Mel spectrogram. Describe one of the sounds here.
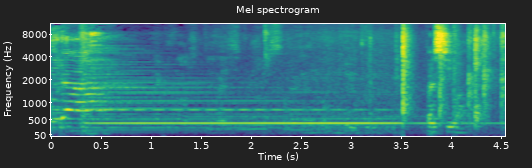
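A young man sings a long held note into a microphone.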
